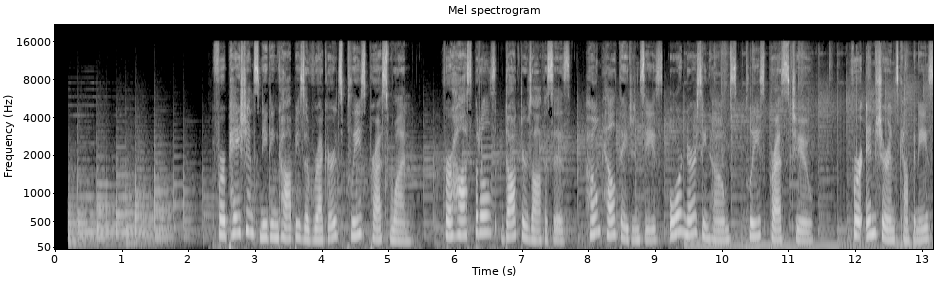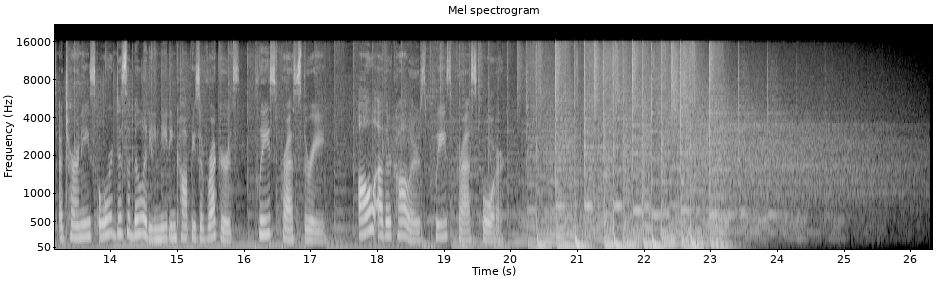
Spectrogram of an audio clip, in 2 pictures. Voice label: On Hold Medical; Saint Luke's Health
